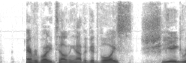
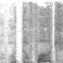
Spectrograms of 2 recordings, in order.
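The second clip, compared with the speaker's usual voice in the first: exasperated; 4 dB quieter than usual. Real, not acted. Exasperated outburst.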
